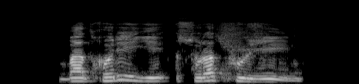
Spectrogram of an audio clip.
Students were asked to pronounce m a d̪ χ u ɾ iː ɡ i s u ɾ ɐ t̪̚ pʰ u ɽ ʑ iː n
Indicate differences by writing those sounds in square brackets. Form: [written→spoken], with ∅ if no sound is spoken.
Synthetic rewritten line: [m→b] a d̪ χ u ɾ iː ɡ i s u ɾ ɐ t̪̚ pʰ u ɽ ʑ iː n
